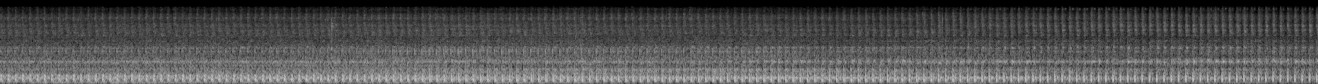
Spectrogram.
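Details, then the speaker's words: Quincy model 325 air compressor after rebuild (cylinder head cleaned, valves rebuilt), test run: steady, even thumping at about 207 per minute with no discharge-valve leak click at the intake. No in-tank check valve fitted. Pumping normally and healthy. "well that sure looks good to me you can sometimes you tell if the discharge valve here holds all your air pressure back there's no in tank check valve and if the discharge valve leaks you can actually hear it come out of the the intake"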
